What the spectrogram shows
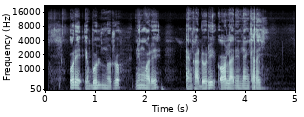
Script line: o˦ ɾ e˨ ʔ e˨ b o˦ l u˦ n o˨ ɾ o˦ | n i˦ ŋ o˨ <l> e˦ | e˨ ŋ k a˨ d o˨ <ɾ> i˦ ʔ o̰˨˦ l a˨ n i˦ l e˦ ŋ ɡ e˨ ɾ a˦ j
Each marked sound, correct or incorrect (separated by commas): incorrect, correct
